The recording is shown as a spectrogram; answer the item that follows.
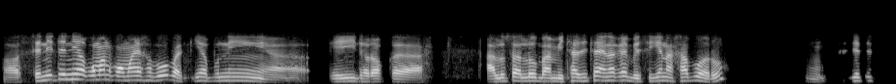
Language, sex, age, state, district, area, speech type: Assamese, male, 18-30, Assam, Barpeta, rural, conversation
